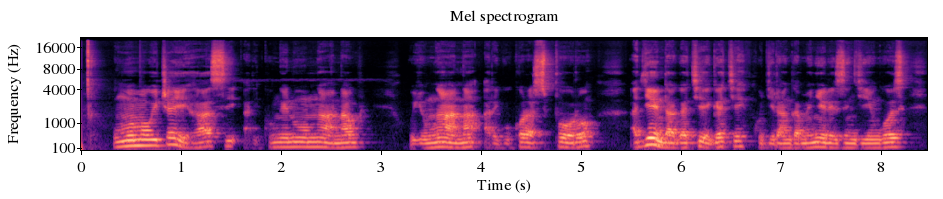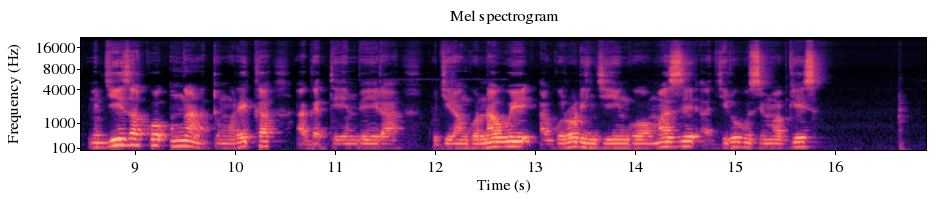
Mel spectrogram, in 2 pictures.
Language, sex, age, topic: Kinyarwanda, male, 18-24, health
